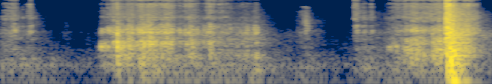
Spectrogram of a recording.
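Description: Fingertips press into and crush the top edge of a brick-sized solid block of green phenolic floral foam lying on a white table, leaving dents and crumbs. Short bursts of dry, crisp crunching and crackling rise and fade between quiet gaps. The last burst is the loudest, ending in a sharp, bright crackle.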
